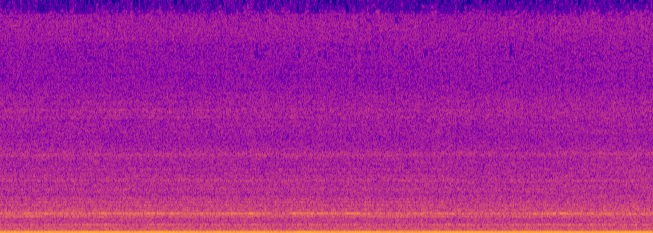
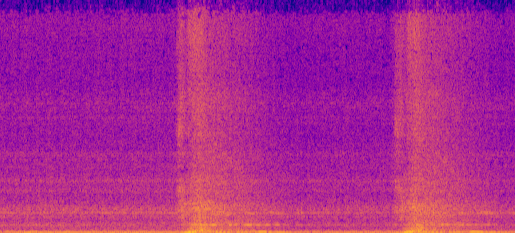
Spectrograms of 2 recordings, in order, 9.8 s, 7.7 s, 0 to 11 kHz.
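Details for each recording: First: Rebuilt small block Chevy V8 in a dump truck on first startup, air filter off, timing not yet set, 50 lb oil pressure: faint steady high whistle over heavy even idle rumble; source uncertain, possibly the open intake without air filter. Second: Rebuilt small block Chevy V8 in a dump truck, run at idle just after first startup, with the manual choke unhooked and timing not yet set. Steady, even idle with two throttle blips and no knocking; it knocked badly before the rebuild. Normal idle.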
